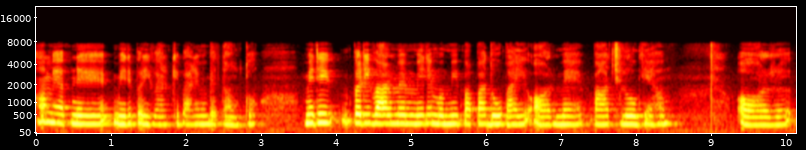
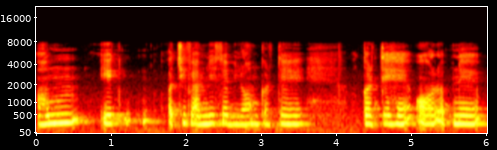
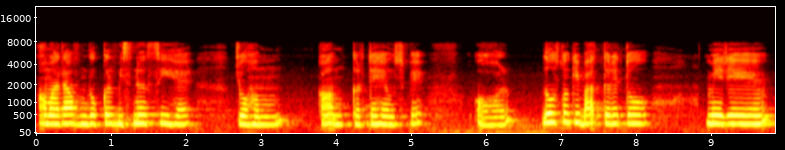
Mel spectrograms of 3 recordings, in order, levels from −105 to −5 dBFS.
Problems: none marked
